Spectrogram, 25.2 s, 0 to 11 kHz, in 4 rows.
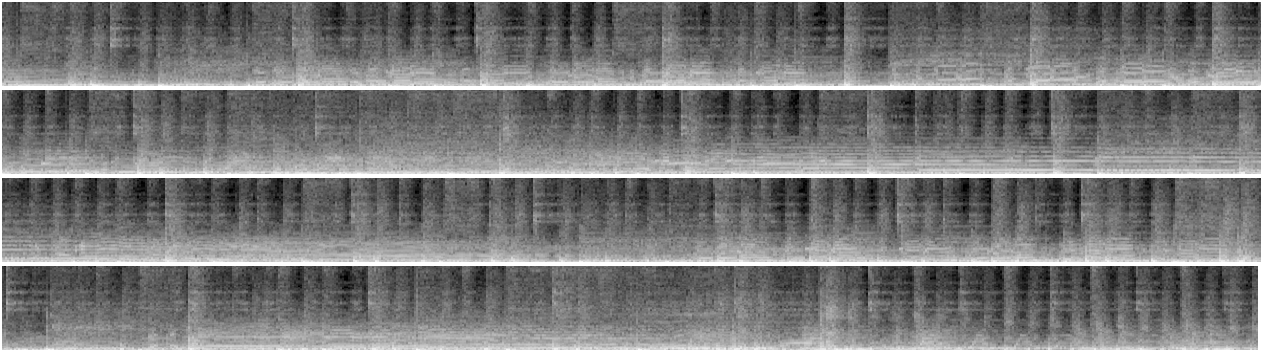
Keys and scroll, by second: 4.5 super+d, 9.1-10.1 typing, 13.3 typing, 21.7-24.2 typing.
